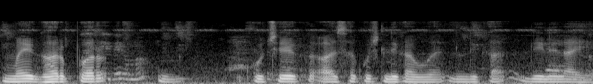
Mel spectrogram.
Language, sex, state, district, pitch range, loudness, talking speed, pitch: Marathi, male, Maharashtra, Washim, 120-135 Hz, -17 LUFS, 90 wpm, 125 Hz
